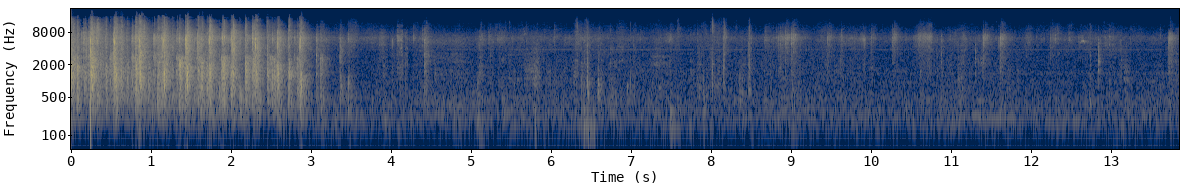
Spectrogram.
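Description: Audience applause after a census results presentation, dense clapping for about three seconds that then drops to scattered faint claps and room noise.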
